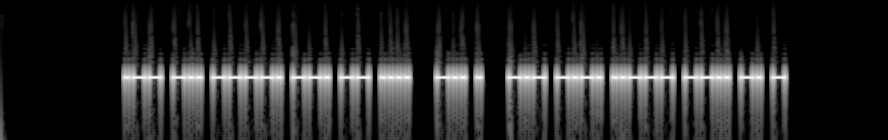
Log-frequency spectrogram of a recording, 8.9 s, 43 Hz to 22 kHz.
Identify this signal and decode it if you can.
Morse code, heard as a keyed tone, about 32 wpm, 700 Hz. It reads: WD9GMH DE KC2ZNT
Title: USA Callsign DE Callsign 30wpm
